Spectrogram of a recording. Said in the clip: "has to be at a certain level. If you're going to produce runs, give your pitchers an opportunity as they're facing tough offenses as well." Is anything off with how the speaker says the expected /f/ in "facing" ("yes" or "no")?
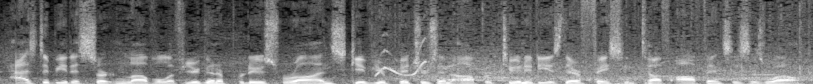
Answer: no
